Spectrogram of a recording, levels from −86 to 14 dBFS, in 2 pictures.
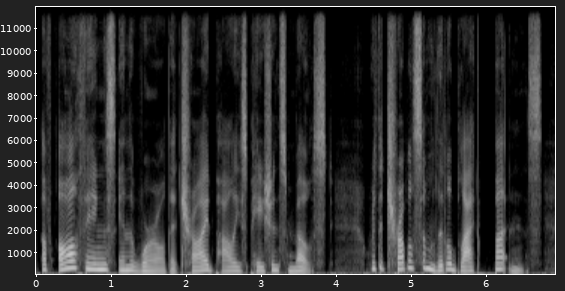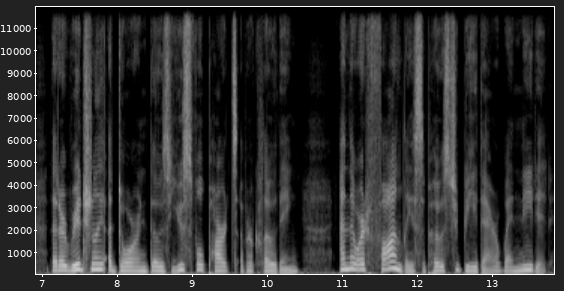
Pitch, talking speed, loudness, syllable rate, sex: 195 Hz, 155 wpm, -19 LUFS, 5.2 syllables/s, female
